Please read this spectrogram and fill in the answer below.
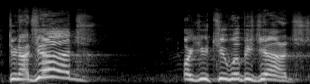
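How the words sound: It is said in a sassy, defiant tone. "The only way I've ever seen someone say it is with attitude"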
